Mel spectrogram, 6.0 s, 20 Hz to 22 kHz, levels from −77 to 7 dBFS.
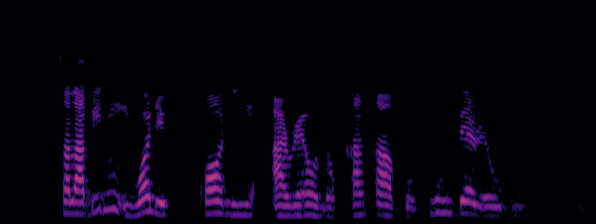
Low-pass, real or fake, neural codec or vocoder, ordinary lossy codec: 9.9 kHz; fake; vocoder, 22.05 kHz, 80 mel bands, Vocos; MP3, 32 kbps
